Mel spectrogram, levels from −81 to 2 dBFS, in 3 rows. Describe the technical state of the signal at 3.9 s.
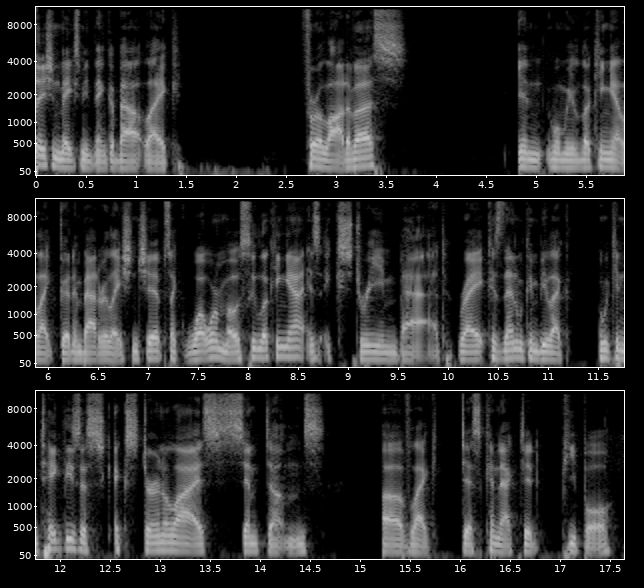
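At 3.9 s the signal is intact, with no audible fault at that moment.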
